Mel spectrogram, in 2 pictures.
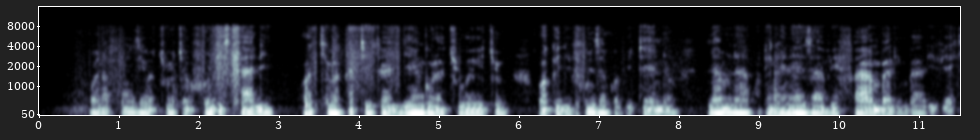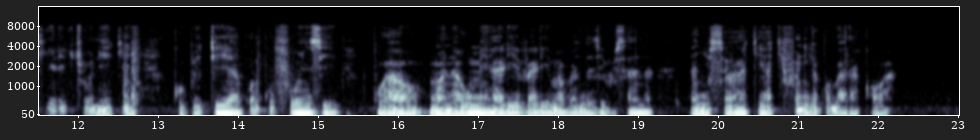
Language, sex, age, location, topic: Swahili, male, 25-35, Dar es Salaam, education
